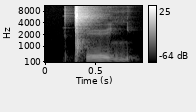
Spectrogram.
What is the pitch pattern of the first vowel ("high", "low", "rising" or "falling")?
low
